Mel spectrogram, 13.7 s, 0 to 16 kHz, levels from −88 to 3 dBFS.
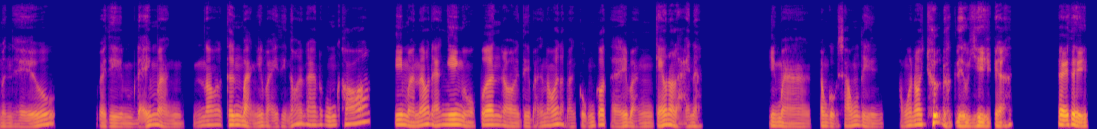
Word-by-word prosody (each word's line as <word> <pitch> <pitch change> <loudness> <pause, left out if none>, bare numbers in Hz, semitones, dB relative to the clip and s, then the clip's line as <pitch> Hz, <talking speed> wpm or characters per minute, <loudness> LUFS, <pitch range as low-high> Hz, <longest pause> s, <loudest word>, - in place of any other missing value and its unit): mình 90 -1 -7
hiểu. 85 - -1 0.6
Vậy - - -3
thì, 90 -2 -2
ừm, 85 -1 -7
để 125 - -1
mà, 140 0 -1
ừm, 85 0 -8
nó 130 +6 -4
cân 135 0 +2
bằng 95 -8 0
như 100 - -3
vậy 90 -5 -7
thì 90 - -8
nói 80 -1 -4
ra 125 +8 -3
nó 130 - -8
cũng 125 0 -4
khó, 185 +10 -1 0.3
khi 140 +1 +5
mà 130 -7 +1
nó 130 +9 +1
đã 120 -5 -1
nghiêng 140 +1 +5
về 115 - -1
một 100 - -5
bên 135 -1 +3
rồi 95 -6 -3
thì 95 -1 -4
bạn 100 - -8
nói 130 +7 -1
là 150 - -5
bạn 85 -7 -11
cũng 105 +3 -6
có 140 +4 +2
thể 85 +5 -2
bạn 95 -1 -5
kéo 135 - +3
nó 140 - +4
lại 95 -4 -5
nè, 95 -3 -5 0.9
nhưng 110 -1 -1
mà 85 -3 -3
trong 100 0 0
cuộc - - -4
sống 105 +5 -2
thì 85 -6 -4 0.3
hổng 100 +5 -6
có 120 - +1
nói 140 +2 +4
trước 200 +3 +9
được - - -2
điều 100 -2 +2
gì 100 0 +3
cả. - - 0 0.6
Thế 135 -1 +10
thì, 100 -8 +8
105 Hz, 250 wpm, -23 LUFS, 90-135 Hz, 0.9 s, Thế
